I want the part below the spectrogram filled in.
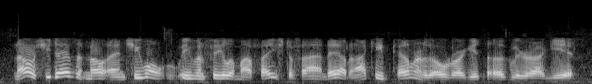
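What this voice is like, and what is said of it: Speaks with a noticeable accent. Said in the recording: “don't ever lose that accent”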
